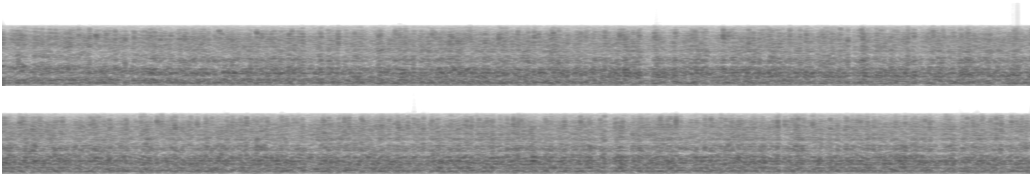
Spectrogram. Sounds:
vehicle, car, idling, engine

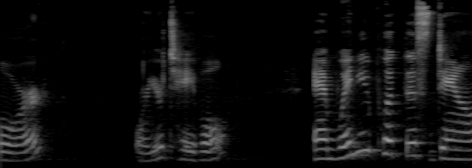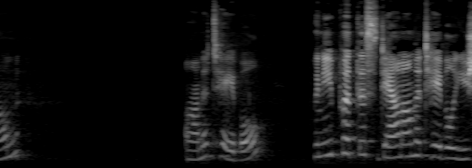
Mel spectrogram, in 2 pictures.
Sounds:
speech

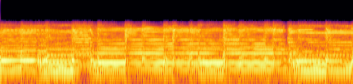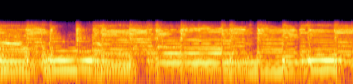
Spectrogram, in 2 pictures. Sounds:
plucked string instrument, strum, musical instrument, guitar, music

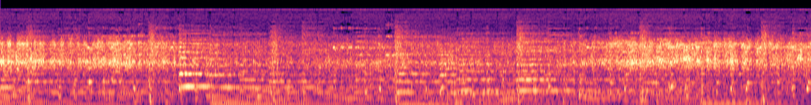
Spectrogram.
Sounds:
music

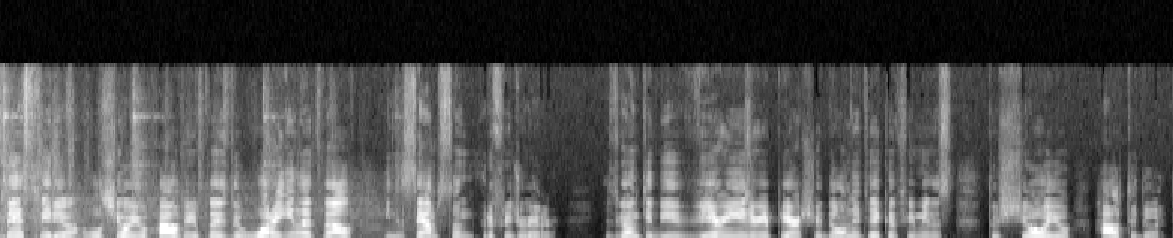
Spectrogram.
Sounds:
speech, music

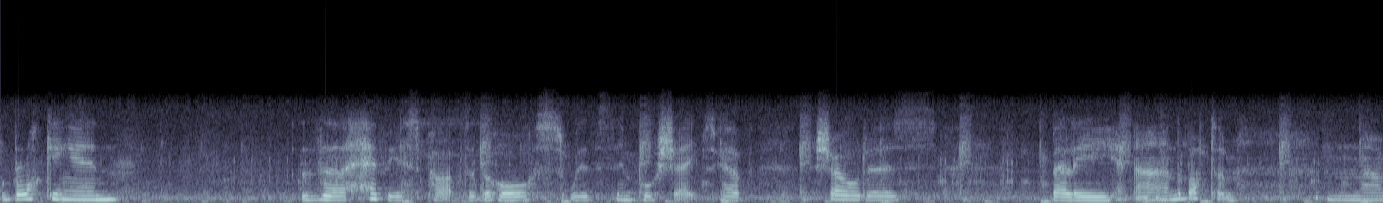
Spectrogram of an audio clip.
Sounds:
music, speech

